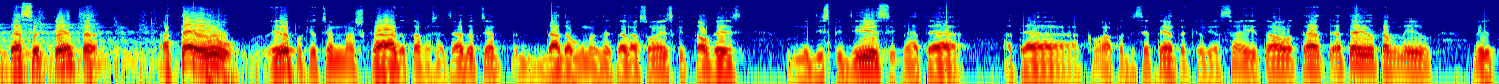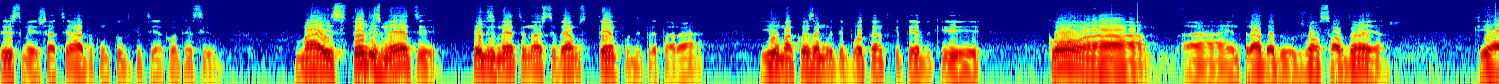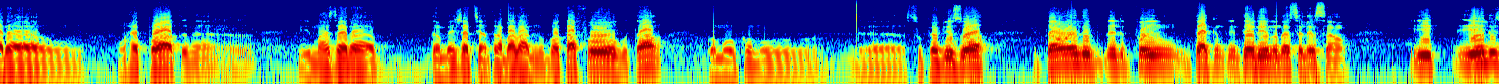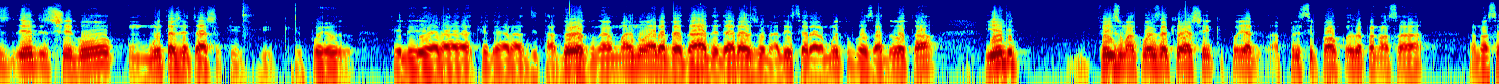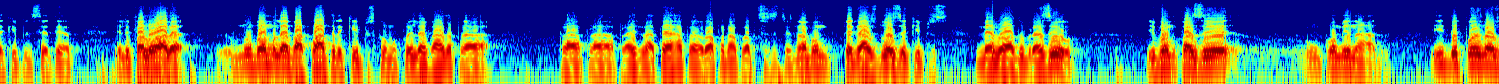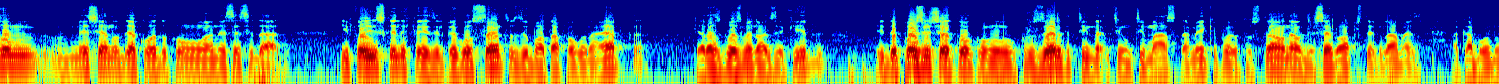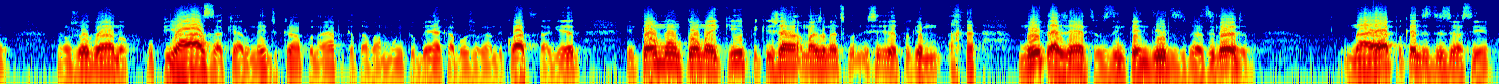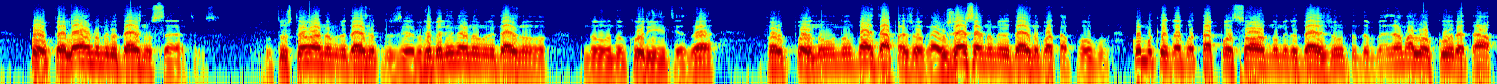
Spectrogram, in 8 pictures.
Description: Confira a trajetória de Pelé no futebol com depoimentos e narrações históricas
